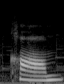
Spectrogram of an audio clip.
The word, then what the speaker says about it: calm: Silent L appears in words like walk, talk, calm, and half. There is no L sound here.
